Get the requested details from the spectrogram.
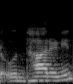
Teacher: Sakala uddharini, sakalodharini is a compound word. Uddharini, the second dha is mahapranaha.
